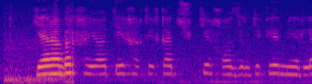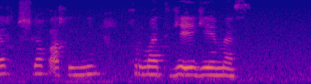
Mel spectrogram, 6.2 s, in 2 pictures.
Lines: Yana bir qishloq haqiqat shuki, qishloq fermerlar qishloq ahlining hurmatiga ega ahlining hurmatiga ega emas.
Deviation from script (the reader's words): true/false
true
